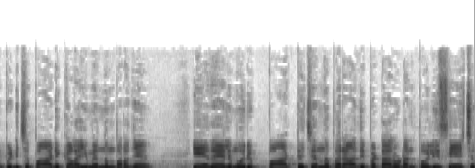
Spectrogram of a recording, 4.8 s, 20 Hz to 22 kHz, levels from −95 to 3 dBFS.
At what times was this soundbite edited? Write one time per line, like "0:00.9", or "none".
none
